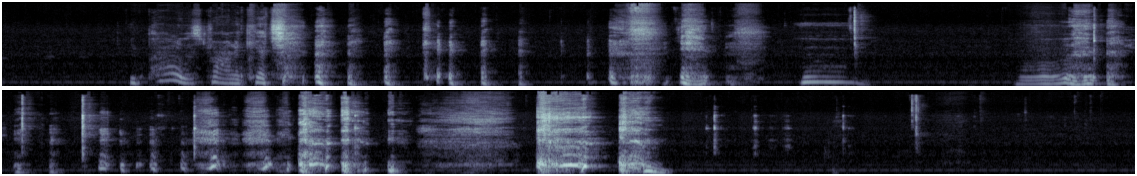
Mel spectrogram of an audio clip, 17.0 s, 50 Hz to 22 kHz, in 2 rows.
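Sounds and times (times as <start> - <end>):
person coughing: 2.0 - 5.5, 8.0 - 11.6, 12.5 - 13.5
person clearing throat: 8.0 - 11.6, 12.5 - 13.5.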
